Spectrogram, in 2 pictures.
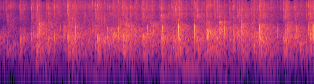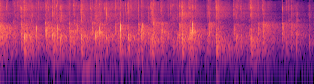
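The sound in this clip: Audience applause welcoming an opera singer and an opera music staff pianist at an opera talk: many distinct claps blending into a steady, lively patter.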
